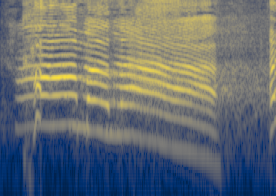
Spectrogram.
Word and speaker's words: Kamala: do you pronounce it first you say comma like a common sentence then you say la like la la la la la put it together and it's one 2 three comma all right so let's practice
